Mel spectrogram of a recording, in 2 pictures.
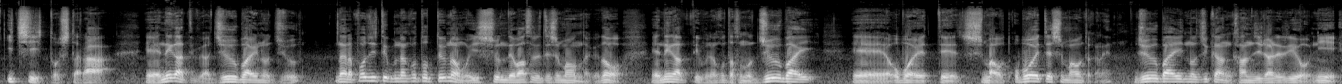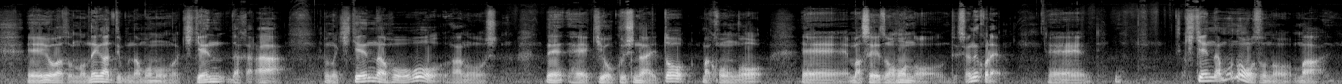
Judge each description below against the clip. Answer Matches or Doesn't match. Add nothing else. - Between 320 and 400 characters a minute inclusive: Matches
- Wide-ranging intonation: Matches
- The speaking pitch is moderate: Doesn't match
